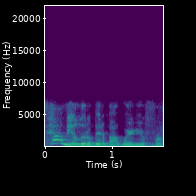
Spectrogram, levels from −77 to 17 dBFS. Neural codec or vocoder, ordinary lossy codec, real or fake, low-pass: none; Opus, 16 kbps; real; 7.2 kHz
